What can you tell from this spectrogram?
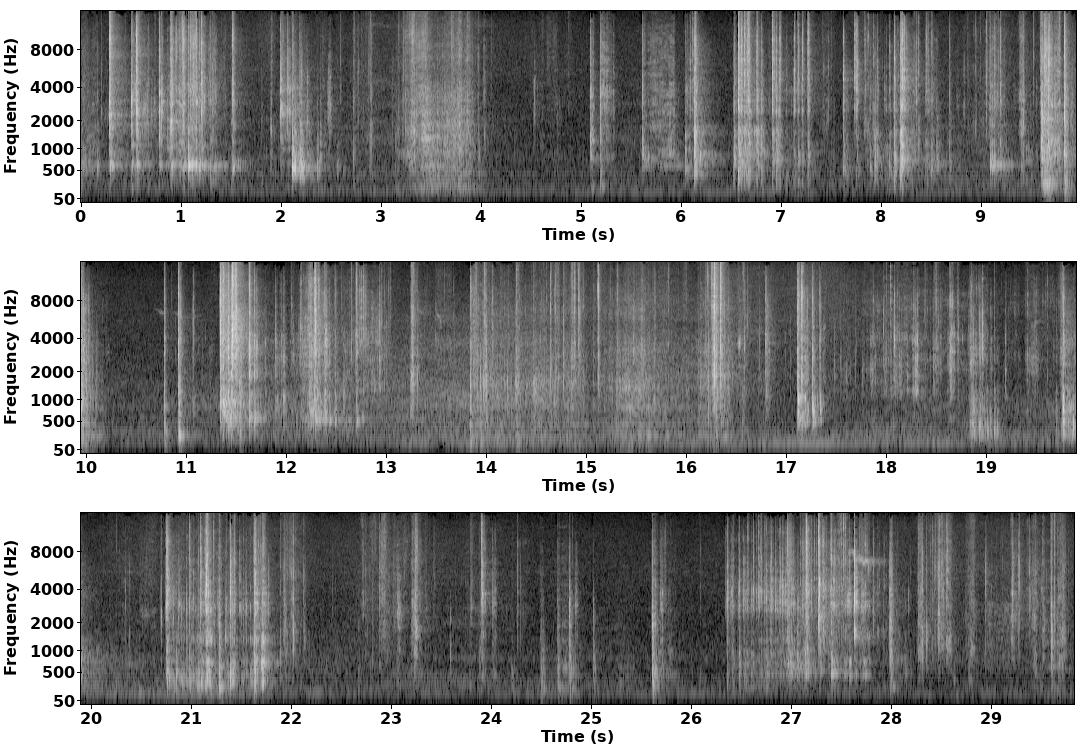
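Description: Irregular hard plastic clacks and knocks as small toy plastic bins are gripped and lifted with a reacher-grabber and bumped against a larger plastic bin.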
